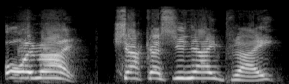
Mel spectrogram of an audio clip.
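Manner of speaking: high-pitched Cockney yell; Cockney shout. A narrator's reading. Cockney soldier calling to a pal under bombardment, shouting high. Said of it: "we heard a Cockney voice shouting".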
